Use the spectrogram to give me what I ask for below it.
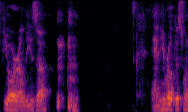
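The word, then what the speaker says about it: Für Elise: beethoven um fur elise or in german it's fjor elisa and he wrote this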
